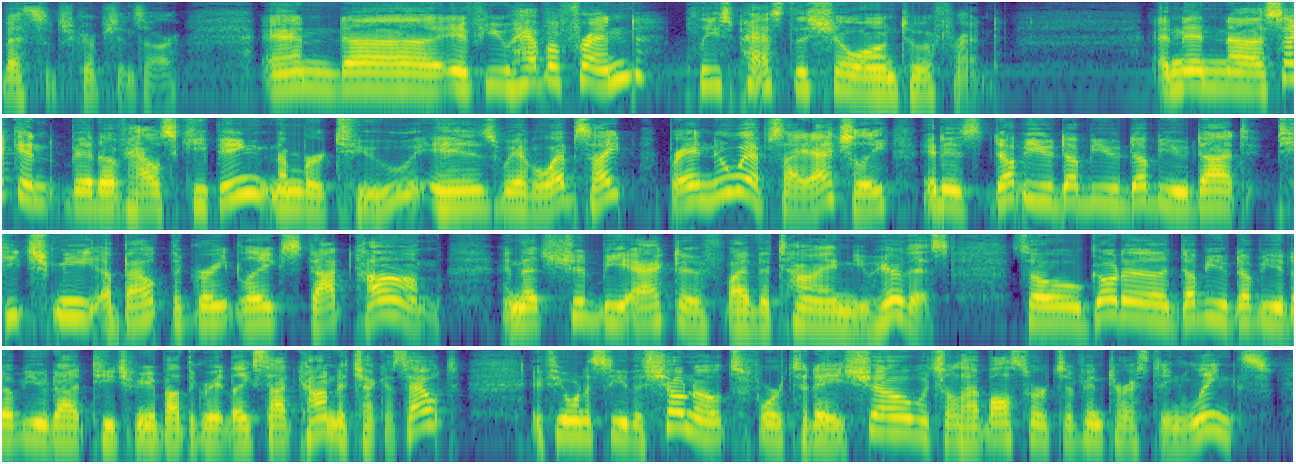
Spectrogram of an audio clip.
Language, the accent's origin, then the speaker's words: English; Gulf South, United States; moved away as an adult; I grew up in the Gulf South and just moved here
